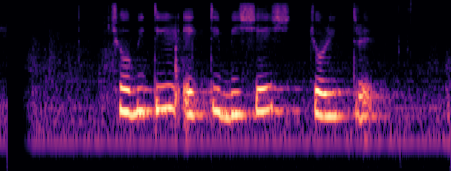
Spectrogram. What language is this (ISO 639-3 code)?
ben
